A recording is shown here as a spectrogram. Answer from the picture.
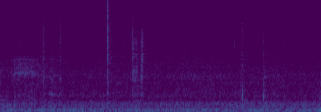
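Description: A few faint, scattered clicks and taps of a plastic LCD writing tablet and its stylus being handled, one a little sharper about a second in, over a low steady room hum.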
